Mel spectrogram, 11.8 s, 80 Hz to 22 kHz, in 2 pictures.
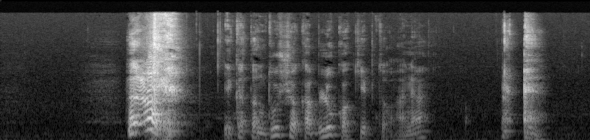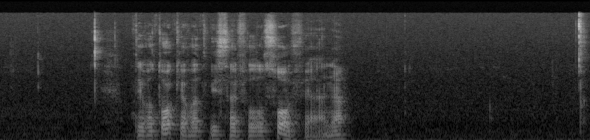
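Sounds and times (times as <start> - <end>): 
human sneeze: 1.3 - 2.0
speech: 2.2 - 4.4, 7.3 - 9.5.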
